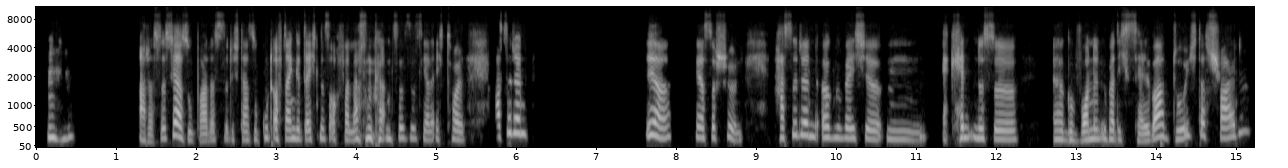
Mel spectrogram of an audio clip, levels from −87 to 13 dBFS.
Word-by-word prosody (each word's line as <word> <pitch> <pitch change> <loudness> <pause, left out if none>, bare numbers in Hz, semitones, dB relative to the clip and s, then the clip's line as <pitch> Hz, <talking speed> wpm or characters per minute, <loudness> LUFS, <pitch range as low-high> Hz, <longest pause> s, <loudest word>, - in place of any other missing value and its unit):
Mhm. 245 +1 0 0.8
Ah, 185 - +5
das 155 -2 -4
ist 230 +3 -1
ja 280 -4 +8
super, 170 -3 -1
dass 195 - -6
du - - -10
dich 190 - -5
da 190 -1 -3
so 200 - -7
gut 240 - -3
auf 225 - +4
dein 220 0 +3
Gedächtnis 220 +1 -1
auch 205 - -3
verlassen 215 +4 0
kannst. 220 -1 -3
Das 235 -1 -3
ist 230 -2 -9
ja 195 -2 -3
echt 210 +2 -7
toll. 200 -4 -1 0.4
Hast 260 +5 0
du - - +2
denn 340 -2 +4 1.5
Ja? 275 -6 +6 0.3
Ja, 245 - +4
ist 230 - -7
doch 245 - 0
schön. 235 -10 +2 0.4
Hast 240 +3 0
du 300 - -1
denn 295 -3 +2
irgendwelche, 235 -4 0
hm, 200 +2 -8 0.2
Erkenntnisse, 215 -5 +1 0.4
äh, 205 0 -1
gewonnen 195 +4 +1
über 215 -1 0
dich 195 0 -4
selber 180 +11 +3
durch 215 +6 -2
das 290 - -2
Schreiben? 250 +9 +4
220 Hz, 175 wpm, -24 LUFS, 200-245 Hz, 1.5 s, ja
